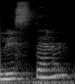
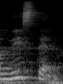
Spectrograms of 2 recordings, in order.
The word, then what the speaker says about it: listen: Se escreve listen, mas a gente não fala listen. O T, ele é mudo. Então, é listen. Ouça.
